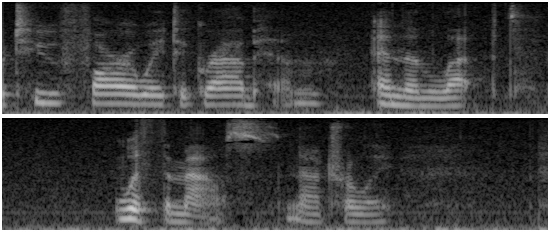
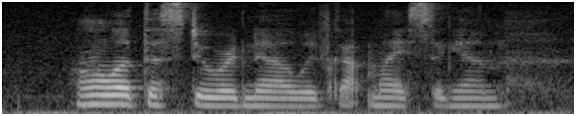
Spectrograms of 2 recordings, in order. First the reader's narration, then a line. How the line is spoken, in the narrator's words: said on a sigh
